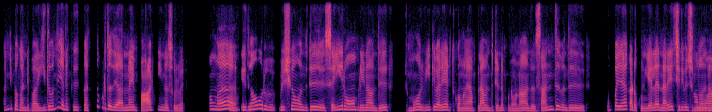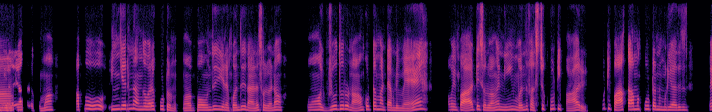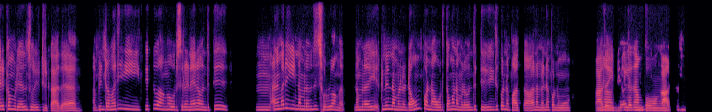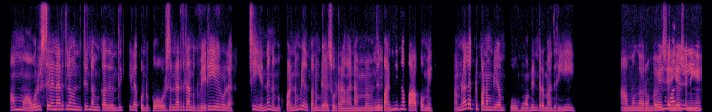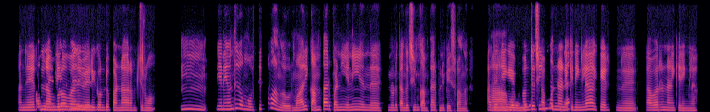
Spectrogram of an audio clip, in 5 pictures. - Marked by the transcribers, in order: in English: "கம்பேர்"
- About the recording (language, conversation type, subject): Tamil, podcast, "எனக்கு தெரியாது" என்று சொல்வதால் நம்பிக்கை பாதிக்குமா?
